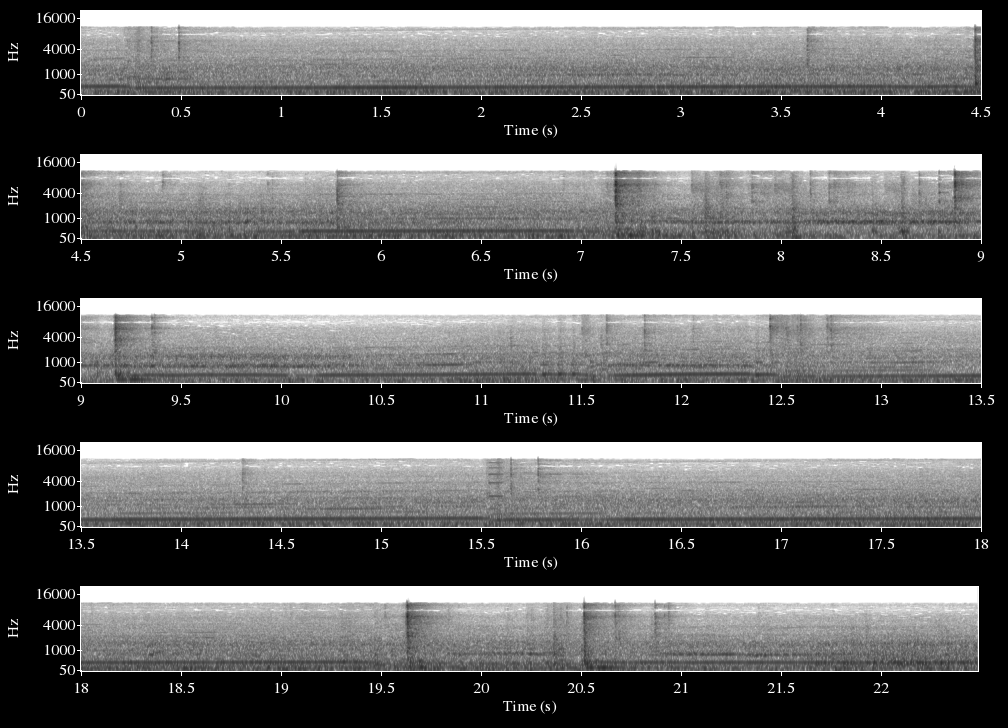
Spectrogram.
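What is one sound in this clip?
A racing car's engine drones, rising in pitch and dropping back with each gear change.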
